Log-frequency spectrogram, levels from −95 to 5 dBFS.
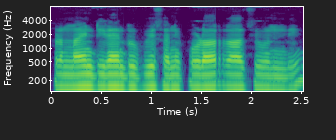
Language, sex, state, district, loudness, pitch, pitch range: Telugu, male, Telangana, Hyderabad, -17 LUFS, 135 Hz, 130-135 Hz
